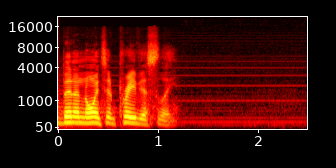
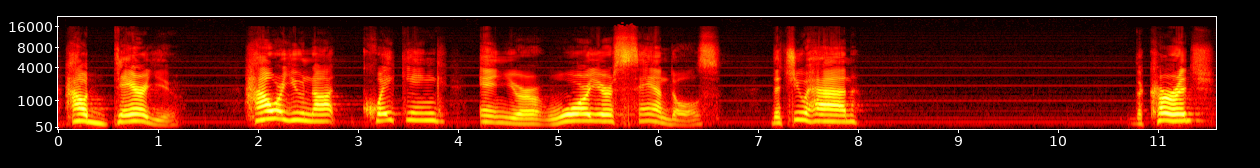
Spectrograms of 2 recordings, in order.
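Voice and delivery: slow, loud, higher outraged challenge; indignant outrage; 5 semitones higher, 4 dB louder, slower than usual. Acted. Preacher paraphrasing David scolding the Amalekite, slow and outraged. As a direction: drag out the rebuke in disbelief. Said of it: "That's my paraphrase".

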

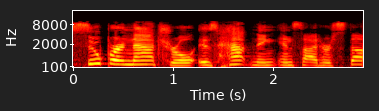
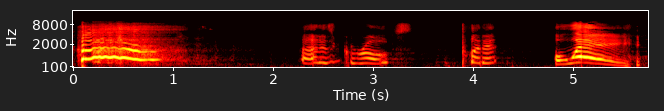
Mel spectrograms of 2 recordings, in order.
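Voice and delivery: high yelp, then slow disgusted recoil; grossed-out dad; 13 semitones higher, 8 dB louder, much slower than usual. Retold or imitated. Husband reacting to the baby's hand, high disgusted yelp. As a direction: squeal with disgust, then draw it out. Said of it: "And I went".

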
